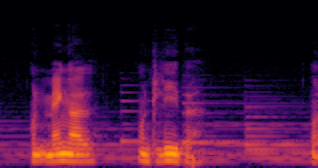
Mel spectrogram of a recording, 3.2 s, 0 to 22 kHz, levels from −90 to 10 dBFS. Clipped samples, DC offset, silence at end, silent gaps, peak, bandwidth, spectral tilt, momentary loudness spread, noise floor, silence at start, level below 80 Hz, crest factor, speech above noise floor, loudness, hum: under 0.1%; under 0.1%; 0 s; none; -2 dBFS; 5.8 kHz; -8.5 dB/octave; 23 LU; -38 dBFS; 0.3 s; -56 dBFS; 18 dB; 20 dB; -20 LUFS; none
